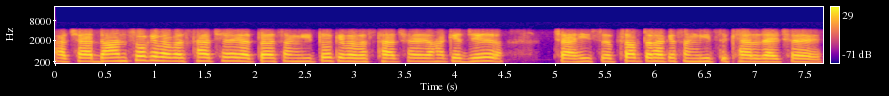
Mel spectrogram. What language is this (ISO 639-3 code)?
mai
